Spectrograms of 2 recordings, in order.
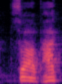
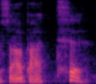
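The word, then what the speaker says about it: שבת: 쏘아 바트 이렇게 합니다 뭐 싸 바 이렇게 발음 하는 사람들도 있는데 그건 잘못된 발음 이에요 히브리어 에서는 l m n 외에는 다 침으로 사용하지 않습니다 그러니까 웃어 바 타면 안되고 써 바트 수와 봤지 이 단어가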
